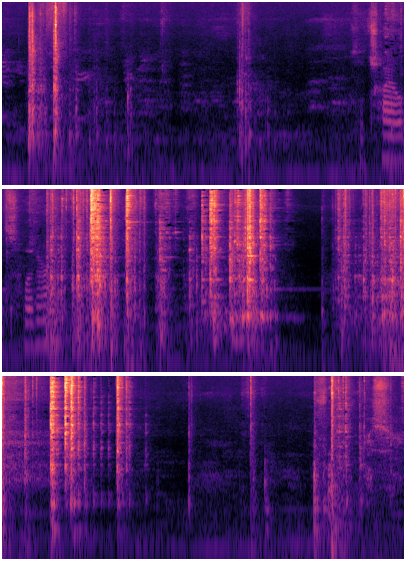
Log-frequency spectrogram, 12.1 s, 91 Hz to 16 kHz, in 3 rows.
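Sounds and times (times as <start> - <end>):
items knocking and clattering: 0.2 - 1.4, 4.4 - 9.5, 10.5 - 11.8.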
